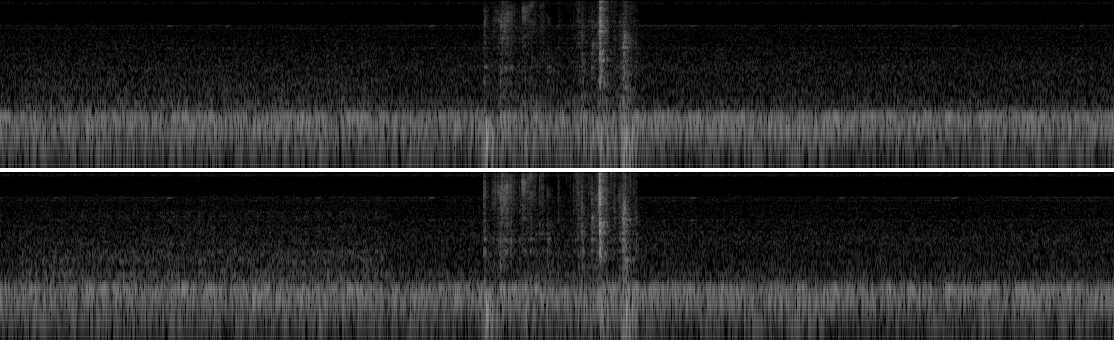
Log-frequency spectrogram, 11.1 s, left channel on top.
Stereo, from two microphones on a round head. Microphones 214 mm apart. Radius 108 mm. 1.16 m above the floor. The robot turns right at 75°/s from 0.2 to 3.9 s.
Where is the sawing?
50° right (ahead or behind), 1.4 m.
